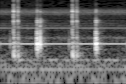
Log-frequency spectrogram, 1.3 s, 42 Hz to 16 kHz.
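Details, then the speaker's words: IBM "DeathStar" hard drive heard through an electromagnetic pickup coil, failing to load firmware after spin-up: paired sharp ticks about every 0.6 s over faint hum as heads retract to stops and retry, motor dipping and recovering; dead drive. "so that's the heads moving back to the position back to the stops and then trying again"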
